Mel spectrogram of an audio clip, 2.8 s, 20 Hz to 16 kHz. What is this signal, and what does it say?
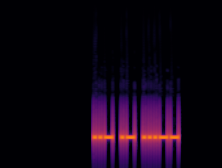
Morse code, heard as a keyed tone, about 36 wpm, 700 Hz. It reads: UA3
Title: Callsign Prefixes for Top 25 DXCC - 35wpm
